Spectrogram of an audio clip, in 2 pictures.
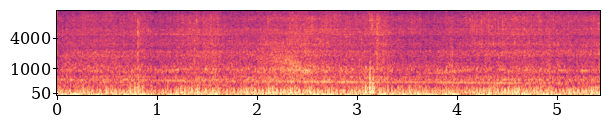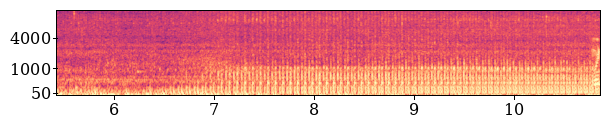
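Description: A 2008 Harley Davidson Ultra Classic 105th Anniversary motorcycle runs with a deep, loud, steady engine rumble that swells into a heavier throb partway through, with no voices.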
